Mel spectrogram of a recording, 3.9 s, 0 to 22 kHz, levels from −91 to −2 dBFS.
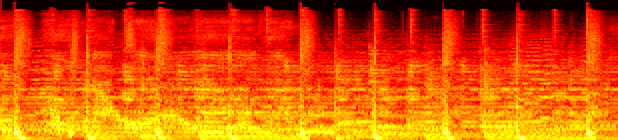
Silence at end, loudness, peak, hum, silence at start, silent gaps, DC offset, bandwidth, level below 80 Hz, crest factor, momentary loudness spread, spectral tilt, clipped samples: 0 s; -20 LUFS; -4 dBFS; none; 0 s; none; under 0.1%; over 20 kHz; -28 dBFS; 16 dB; 2 LU; -5 dB/octave; under 0.1%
